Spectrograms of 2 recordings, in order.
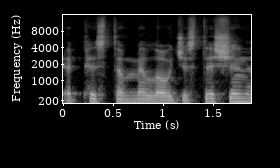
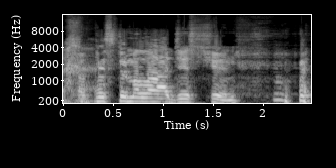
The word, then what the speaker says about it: epistemologician: It's uh called the epistemillogistician, I think. And uh epistemologician. None of us ever said it right in the whole interview.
